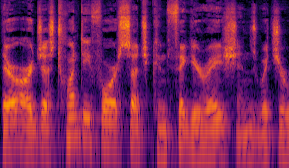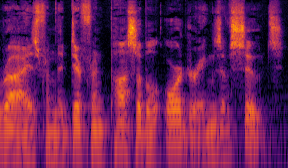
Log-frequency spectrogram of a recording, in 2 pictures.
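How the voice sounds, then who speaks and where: A man reading a lecture aloud in a measured way, giving expressive emphasis to key phrases and quotations. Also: fairly low pitch, slightly rough. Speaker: reader of a recorded speech.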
